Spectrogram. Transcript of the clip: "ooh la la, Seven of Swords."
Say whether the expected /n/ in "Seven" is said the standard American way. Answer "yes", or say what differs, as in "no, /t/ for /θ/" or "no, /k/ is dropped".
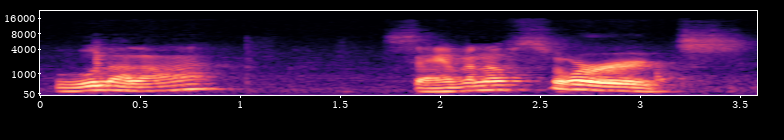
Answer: yes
